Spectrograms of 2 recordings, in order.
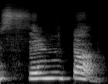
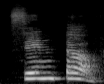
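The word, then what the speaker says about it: centre: सेंटर, इसे हम लोग पढ़ेंगे सेंटर, सेंटर, सेंटर, यानी आर का तब्दील हो जाता है एम। सेंटर यानी फुल्ली ब्रिटिश इंग्लिश में।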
